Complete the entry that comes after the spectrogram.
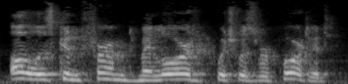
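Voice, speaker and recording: A man's voice: high-pitched, normal speed, darkish tone, muffled recording, close to an everyday voice. An actor playing an anxious, formal, deferential servant to a king in a Shakespearean audio drama.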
